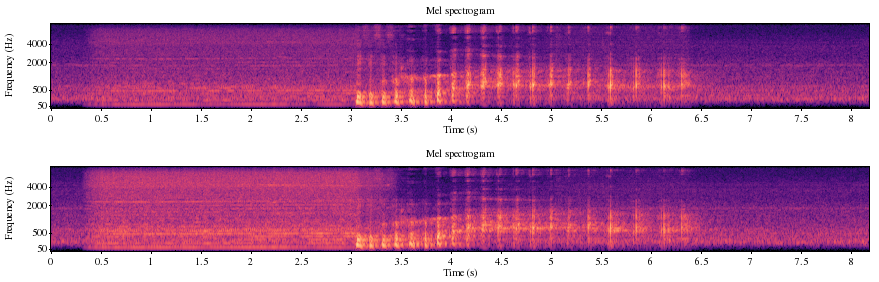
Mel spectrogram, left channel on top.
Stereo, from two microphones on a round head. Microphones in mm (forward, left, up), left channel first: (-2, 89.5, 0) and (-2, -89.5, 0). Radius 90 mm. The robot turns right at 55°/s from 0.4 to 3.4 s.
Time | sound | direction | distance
3.0 | laughter | 10° left (ahead or behind) | 0.9 m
